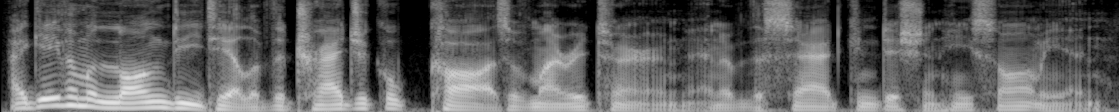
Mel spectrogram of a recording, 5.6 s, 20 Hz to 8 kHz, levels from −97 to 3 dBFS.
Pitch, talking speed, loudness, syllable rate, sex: 100 Hz, 235 wpm, -18 LUFS, 5.5 syllables/s, male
